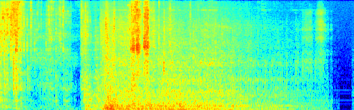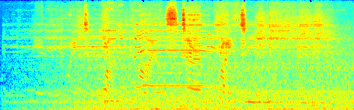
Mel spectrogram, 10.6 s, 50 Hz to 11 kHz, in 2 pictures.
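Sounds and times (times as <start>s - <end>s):
rattles and jangling: 0.0s - 1.2s
road rumble inside a moving car driving into Dunstable from Luton: 1.5s - 10.6s
car engine drone: 1.6s - 5.0s, 5.8s - 10.6s
oncoming traffic: 1.6s - 10.6s.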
